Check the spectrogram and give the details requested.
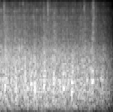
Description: move order vehicle; Hearts of Iron IV Death or Dishonor

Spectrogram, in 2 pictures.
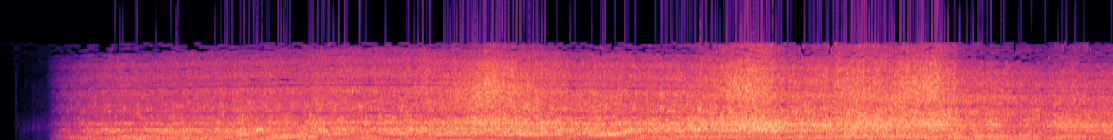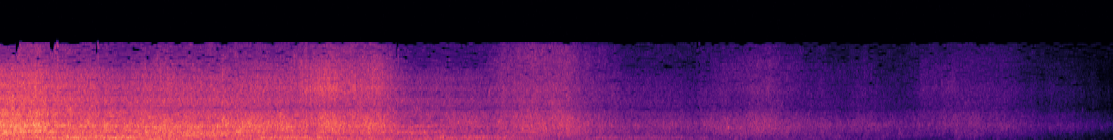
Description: boat depart

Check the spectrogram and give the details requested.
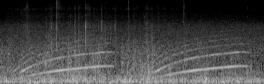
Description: light cruiser defend damaged; Hearts of Iron IV Death or Dishonor

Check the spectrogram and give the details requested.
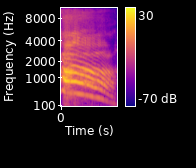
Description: Archer Die; Sid Meier's Civilization 4 Complete; Warlords; Units

